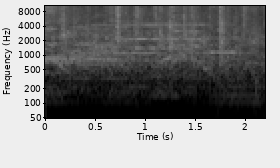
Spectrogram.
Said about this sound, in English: Stand up and clap your hands.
